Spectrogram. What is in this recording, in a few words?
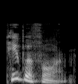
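"pupiform", British English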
